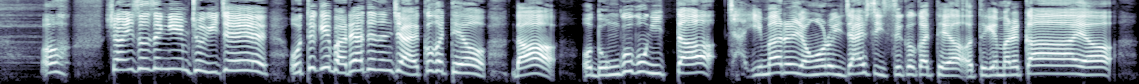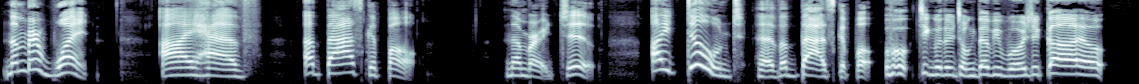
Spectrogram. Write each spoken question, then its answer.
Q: 나 농구공 있다. 자, 이 말을 영어로 이제 할 수 있을 것 같아요. 어떻게 말할까요?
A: 바로 I have a basketball 정답 1번이네요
